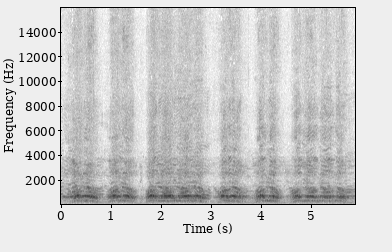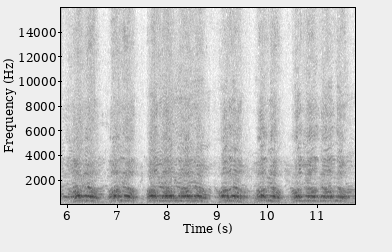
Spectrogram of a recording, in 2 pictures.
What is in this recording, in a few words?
bohemians chant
